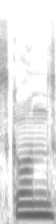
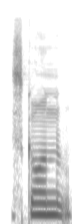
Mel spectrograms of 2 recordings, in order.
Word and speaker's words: scone: Scone pronounced. Oh, this is also the argument. Is it scone? And then you say it like gone? Or is it scone? Like cone?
